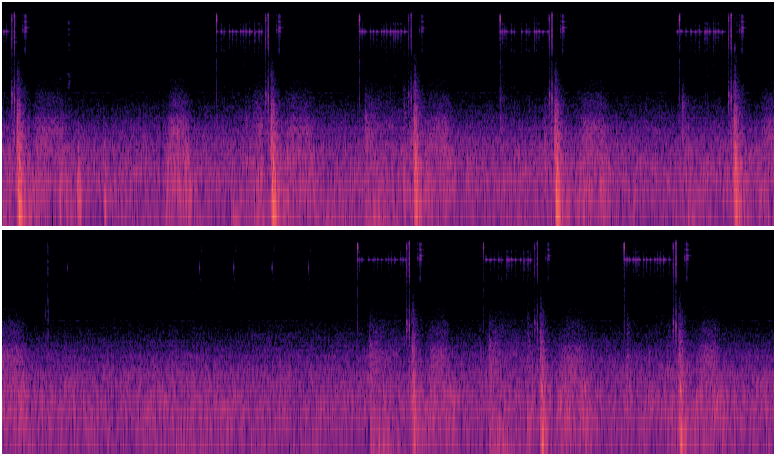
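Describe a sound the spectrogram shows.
Building blocks snap into place with short, dull thuds.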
